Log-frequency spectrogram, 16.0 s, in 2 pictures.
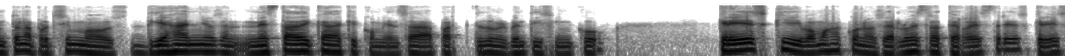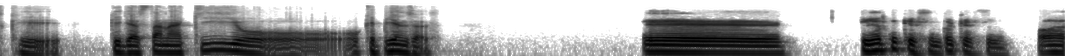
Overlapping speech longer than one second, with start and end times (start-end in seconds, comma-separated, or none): none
